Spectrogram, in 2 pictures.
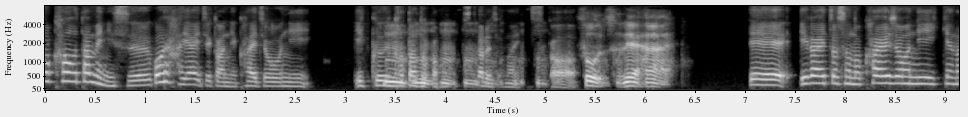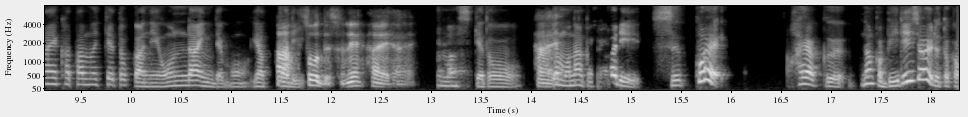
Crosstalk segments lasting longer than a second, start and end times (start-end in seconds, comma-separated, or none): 3.4-5.4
